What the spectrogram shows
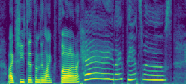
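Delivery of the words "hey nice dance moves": tiny, very high, soft, slow doll voice. Speaker acts out a girl complimenting a man's dancing, in a little Barbie voice. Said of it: "in her like little Barbie voice".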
